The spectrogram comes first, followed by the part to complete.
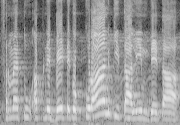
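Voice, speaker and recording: A man's voice: high voice, fairly bright tone. A man preacher telling a moral story in a sermon style, emphatic and repeating his phrases for weight.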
